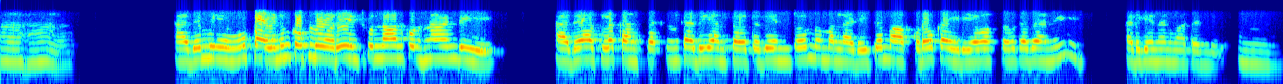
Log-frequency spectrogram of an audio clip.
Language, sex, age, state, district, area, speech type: Telugu, female, 30-45, Andhra Pradesh, Vizianagaram, rural, conversation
